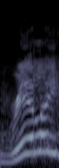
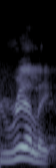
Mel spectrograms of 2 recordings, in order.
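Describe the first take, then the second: First: High, loud rising "Really?"; incredulous question. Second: Firm confirmation. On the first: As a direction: ask it in open disbelief, acted out. Retold doubting reaction, then the answer. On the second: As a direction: answer flatly that it is so. Retold firm answer to his question. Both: Retold or imitated.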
